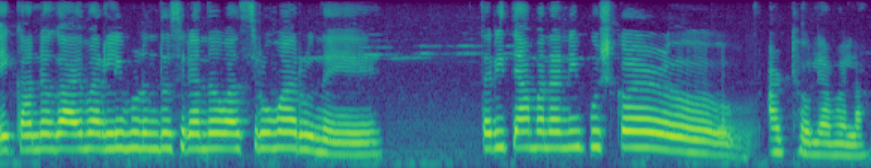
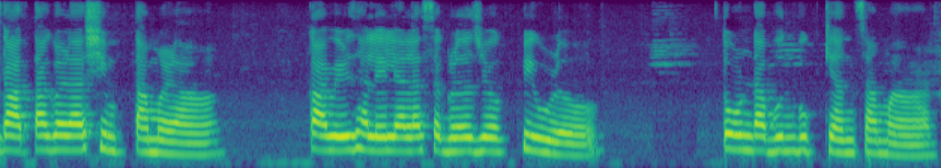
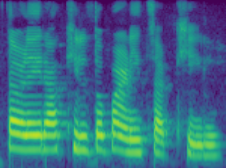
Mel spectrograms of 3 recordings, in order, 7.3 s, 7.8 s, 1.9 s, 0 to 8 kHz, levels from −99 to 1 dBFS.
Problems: constant background noise, background conversations at intervals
